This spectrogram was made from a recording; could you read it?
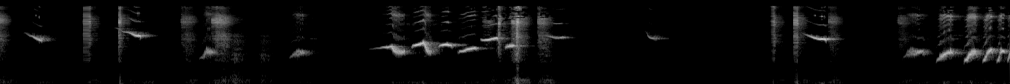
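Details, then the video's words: Provoking song of a white-rumped shama for a caged bird: varied clear whistles, sharp clicks and downslurred notes in irregular bursts, ending with a quick series of repeated rising whistles. "Pancingan masteran pendongkrak emosi murai batu"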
